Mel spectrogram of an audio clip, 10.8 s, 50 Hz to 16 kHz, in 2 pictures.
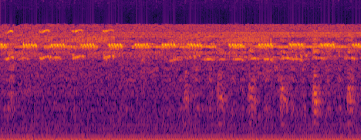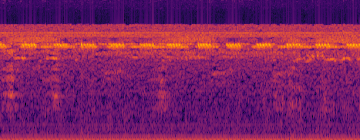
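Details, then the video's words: Crickets calling in the wilderness of eastern Botswana, recorded at 02:30 at night in May: steady pulsed high chirps in rapid regular series over a constant low hum and faint background rustle. "1 Hour cricket sound-Africa-No loop-Real recording"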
